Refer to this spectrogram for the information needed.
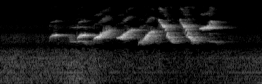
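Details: Double-collared seedeater singing to a female in courtship, wings shivering, pours out around eight fast, sharp whistled notes swooping up and down in a tight, musical sequence over a soft background.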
